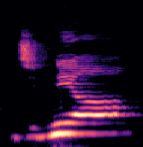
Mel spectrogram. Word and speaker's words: ज्ञ: दुनिया के अलग अलग प्रदेश में अलग अलग तरीकों से आपको इसी लेटर के वेरिएशंस मिलेंगे, जो कि उच्चारण इस तरह से करते हैं ग न अ, ज्ञ, जो कि गलत है। ज्ञ गलत उच्चारण। ड न और य, जो मैं बोल भी नहीं पा रही, न्या।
